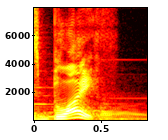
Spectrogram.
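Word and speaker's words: blithe: Today's word of the day is Blythe. – Blythe Landing. – Blythe, like a Blythe Landing.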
